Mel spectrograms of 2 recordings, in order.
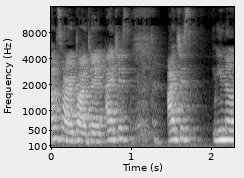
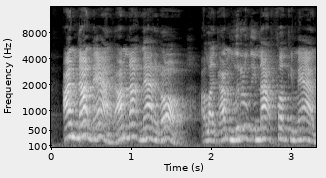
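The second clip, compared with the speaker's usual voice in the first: mock voice raised in heated irritation; 4 semitones higher, 3 dB louder than usual. Retelling an argument in the car, imitating a woman's raised voice. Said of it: "but now her voice is raised".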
